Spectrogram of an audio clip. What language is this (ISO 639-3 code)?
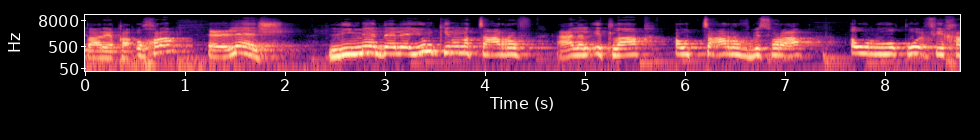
ara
